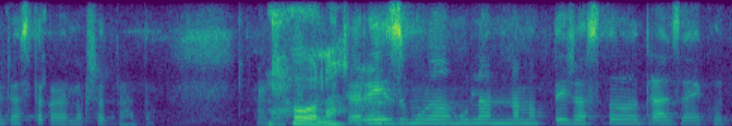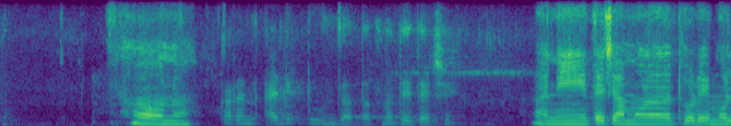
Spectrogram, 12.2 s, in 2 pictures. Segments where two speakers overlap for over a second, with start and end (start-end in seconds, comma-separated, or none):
none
